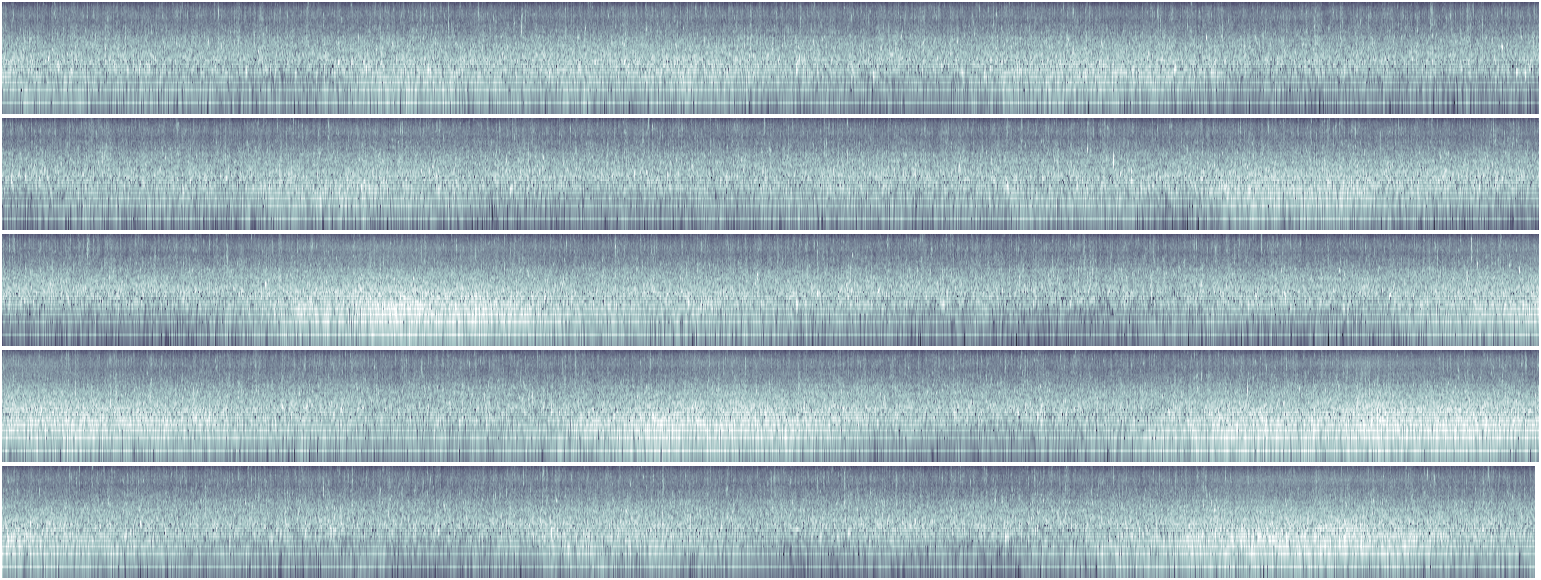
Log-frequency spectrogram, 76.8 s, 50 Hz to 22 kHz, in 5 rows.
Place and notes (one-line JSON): {"title": "建農里, Taitung City - Streams and waves", "date": "2014-09-04 16:01:00", "description": "Streams and waves, The weather is very hot\nZoom H2n MS +XY", "latitude": "22.71", "longitude": "121.10", "altitude": "4", "timezone": "Asia/Taipei"}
